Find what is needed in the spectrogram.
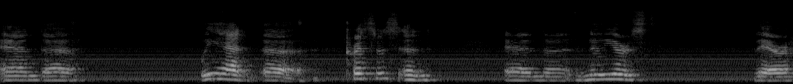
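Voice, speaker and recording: A woman speaks at a very slow pace with ordinary pitch variation. Music plays in the background. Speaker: grandmother. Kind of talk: family storytelling interview. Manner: hesitant, rambling.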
